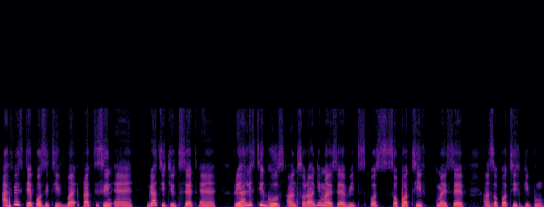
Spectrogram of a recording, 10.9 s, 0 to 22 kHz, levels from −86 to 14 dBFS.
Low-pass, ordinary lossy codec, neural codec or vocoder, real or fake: none; none; vocoder, 22.05 kHz, 80 mel bands, Vocos; fake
